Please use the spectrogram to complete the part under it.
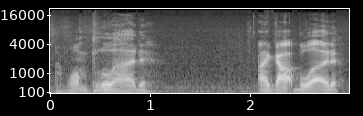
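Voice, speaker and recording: A man's voice: on the low side, completely flat delivery, takes it slowly. A man giving casual game stream commentary in a playful, silly, muttering way.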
